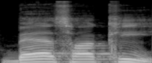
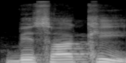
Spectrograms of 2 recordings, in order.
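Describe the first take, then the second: First: बैसाखी opening on a full 'bai'; correct pronunciation. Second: बैसाखी opening on a short 'bi'; mispronounced first vowel. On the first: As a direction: say बैसाखी as 'bai-saa-khee'. (बैसाखी का 'बै' पूरा बोलें) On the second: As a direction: say बैसाखी as 'bi-saa-khee'. (बैसाखी को 'बिसाखी' जैसा बोलें) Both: Shown as a demonstration. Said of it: "इसका सही तलफ़ुज़ होगा".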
